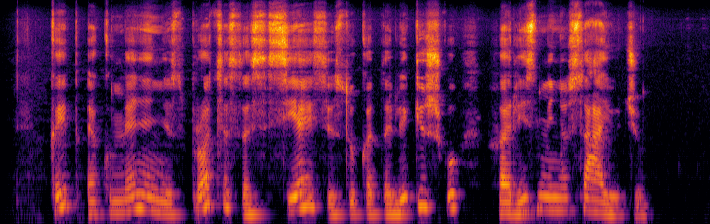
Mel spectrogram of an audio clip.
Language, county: Lithuanian, Panevėžys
